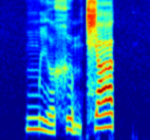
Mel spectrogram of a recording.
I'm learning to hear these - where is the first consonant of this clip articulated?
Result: lips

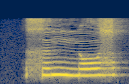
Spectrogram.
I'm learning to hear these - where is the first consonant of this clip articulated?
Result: velum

